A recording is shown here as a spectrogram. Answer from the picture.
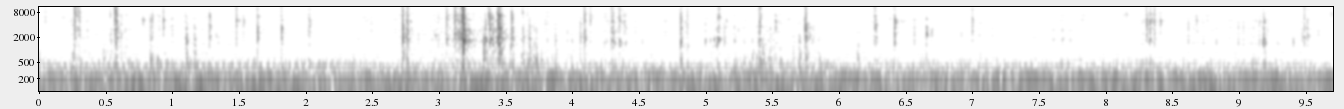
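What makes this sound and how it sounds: A utility knife blade shaves and carves the pre-scored surface of a solid green soap bar held in the hand, with green shavings falling away. Quiet, rapid, bright scraping and crisp cutting ticks repeat throughout. A steady low hum runs underneath.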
